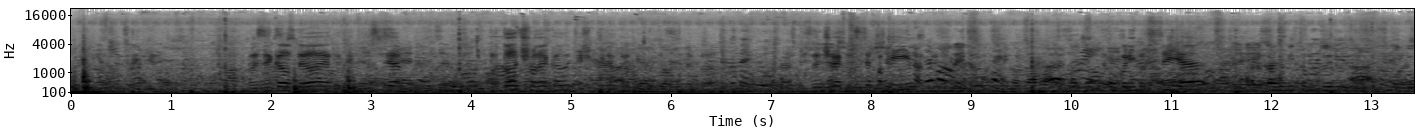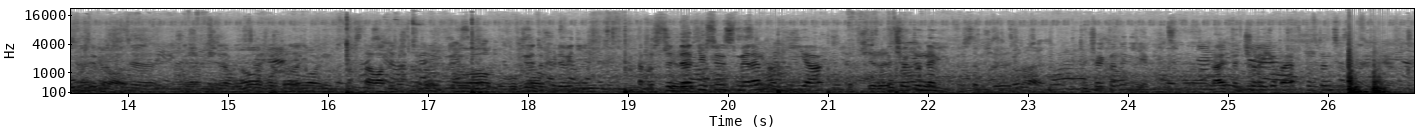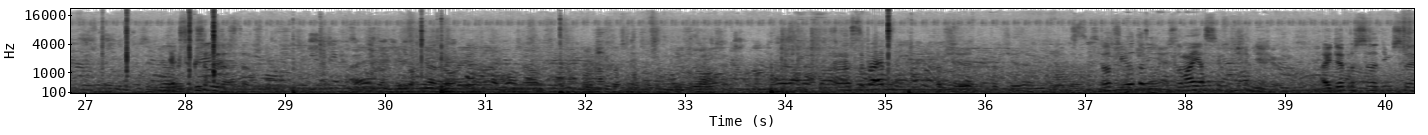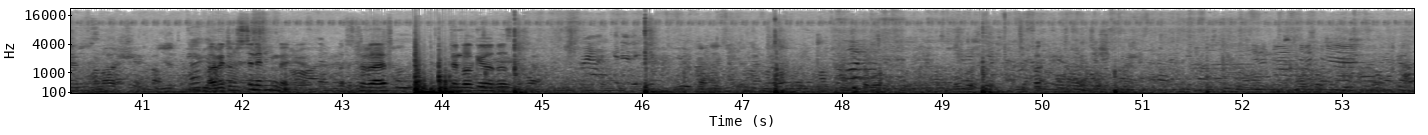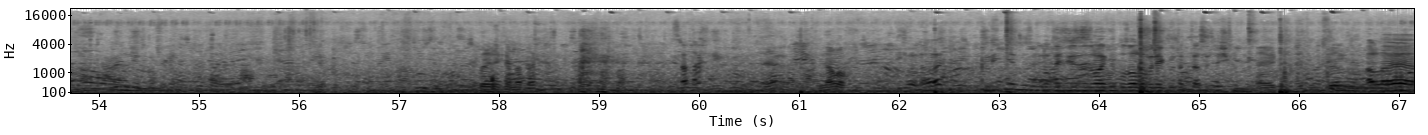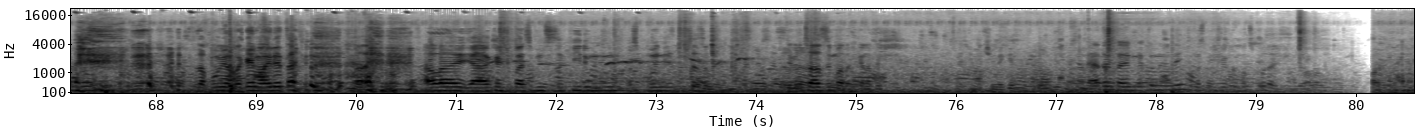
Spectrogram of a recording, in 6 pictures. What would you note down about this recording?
open air pub in the middle of small garden colony.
